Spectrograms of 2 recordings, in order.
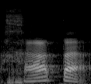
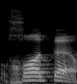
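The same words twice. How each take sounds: First: খা said light with an open "aa" vowel, then তা; thin kha. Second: খ said heavy from the throat with an o-like vowel, then light তা; thick kha. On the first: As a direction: flatten খা to a bright "khaa" before তা. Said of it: "এরকম বলা যাবে না". (খা পাতলা আ-কার দিয়ে) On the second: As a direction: round and darken খ before তা. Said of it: "খর উচ্চারণ মোটা". (খ মোটা করে, তা হালকা) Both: Shown as a demonstration.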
